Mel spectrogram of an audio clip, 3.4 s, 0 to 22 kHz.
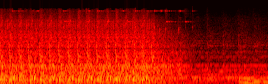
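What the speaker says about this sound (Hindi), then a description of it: "आतंकी ने AK-47 से फायरिंग की जो पुलिसकर्मियों की पीठ पर लगी" AK-47 automatic gunfire in a crowded market street, a dense rapid burst of shots sustained and loud for about two seconds before cutting off into quieter, muffled street noise.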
